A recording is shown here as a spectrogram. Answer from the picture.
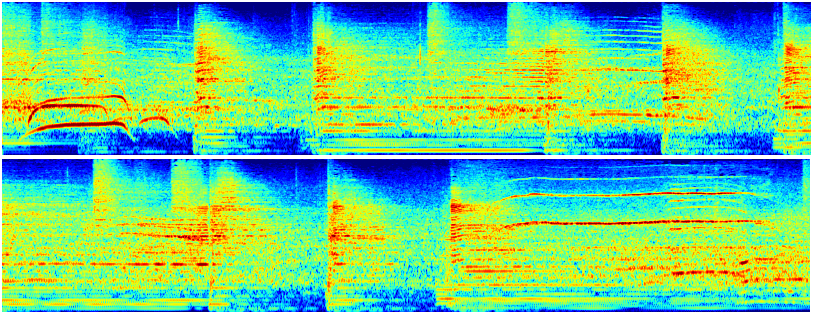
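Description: Live band music: slow, sustained chords that change every few seconds, with a voice gliding up and down near the start and a high note held steadily near the end.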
